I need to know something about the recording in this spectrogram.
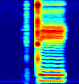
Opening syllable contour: high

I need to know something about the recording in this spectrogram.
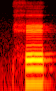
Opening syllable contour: high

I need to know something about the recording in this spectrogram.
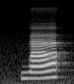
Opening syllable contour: rising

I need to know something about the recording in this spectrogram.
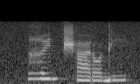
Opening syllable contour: high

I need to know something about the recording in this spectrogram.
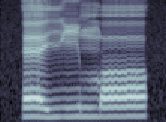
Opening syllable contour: low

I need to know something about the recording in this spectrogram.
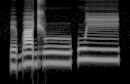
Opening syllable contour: low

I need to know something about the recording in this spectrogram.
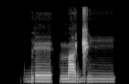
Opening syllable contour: high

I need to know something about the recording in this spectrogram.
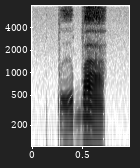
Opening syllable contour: rising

